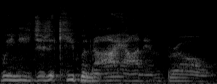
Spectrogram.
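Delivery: hushed, close, very quiet whisper. Playing Brad, leaning in close to ask someone: whispering in character. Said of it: "whisper and be like".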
